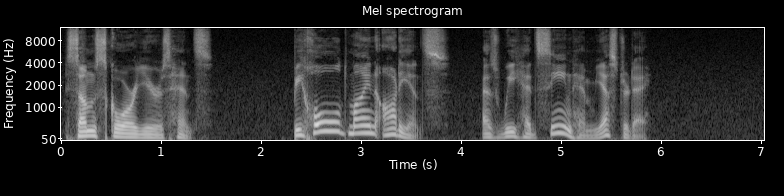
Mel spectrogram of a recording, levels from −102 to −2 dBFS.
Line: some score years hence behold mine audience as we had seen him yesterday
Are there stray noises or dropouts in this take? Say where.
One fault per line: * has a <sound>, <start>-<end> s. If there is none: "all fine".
all fine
